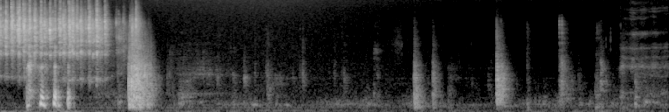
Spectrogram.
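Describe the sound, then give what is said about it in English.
A handful of dice, a dice pool including a hunger die, rattles loudly for about two seconds as it is shaken, followed by quiet stretches broken by a few sharp, scattered clacks as the dice tumble and settle. “Sorry, I got a lot of dice.”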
